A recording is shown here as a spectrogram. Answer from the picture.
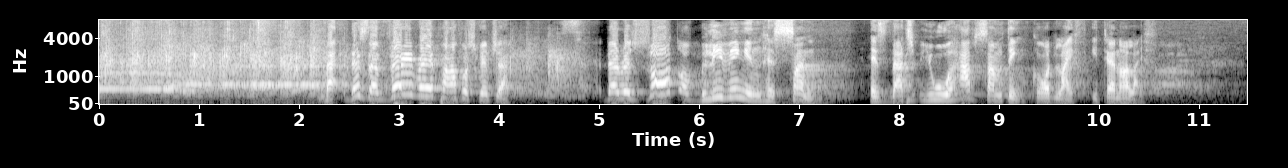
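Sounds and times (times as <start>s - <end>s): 
audience clapping: 0.0s - 5.0s
speech: 2.3s - 4.2s, 5.1s - 10.6s.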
